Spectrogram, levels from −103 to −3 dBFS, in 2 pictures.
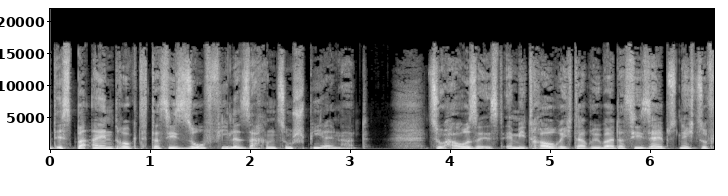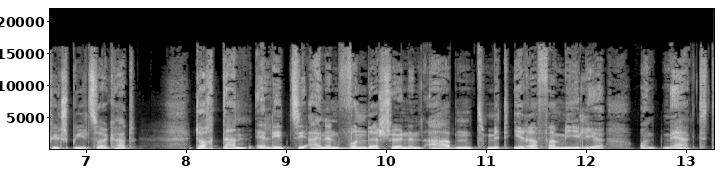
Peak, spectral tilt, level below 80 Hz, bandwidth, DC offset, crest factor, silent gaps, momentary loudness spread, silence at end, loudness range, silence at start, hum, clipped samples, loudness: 0 dBFS; -4.5 dB/octave; -40 dBFS; 17 kHz; under 0.1%; 18 dB; none; 8 LU; 0.05 s; 2 LU; 0 s; none; under 0.1%; -18 LUFS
